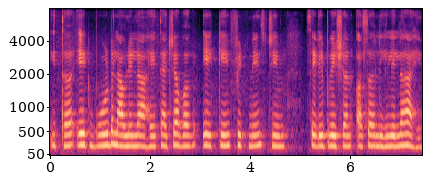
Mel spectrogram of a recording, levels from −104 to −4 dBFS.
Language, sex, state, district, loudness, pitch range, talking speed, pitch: Marathi, female, Maharashtra, Gondia, -19 LUFS, 210-225 Hz, 105 wpm, 215 Hz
